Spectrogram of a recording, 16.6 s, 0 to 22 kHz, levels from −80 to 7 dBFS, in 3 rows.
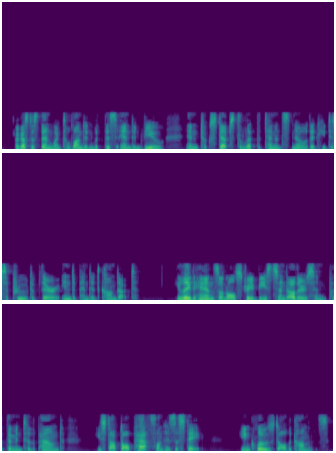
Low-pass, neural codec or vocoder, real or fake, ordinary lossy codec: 5.4 kHz; none; real; MP3, 48 kbps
